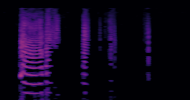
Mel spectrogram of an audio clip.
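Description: A short, horn-like blast about a quarter second in, fading over about half a second, followed by a few short clicks, on a film soundtrack.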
